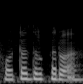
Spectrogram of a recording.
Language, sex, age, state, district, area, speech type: Santali, female, 30-45, Jharkhand, Bokaro, rural, spontaneous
